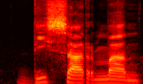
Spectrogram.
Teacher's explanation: he definitely pronounces the S in intervocalic position. So when the S is in between two vowels, he's pronouncing it as a um it's a fricative still, but it's it's the S variety.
